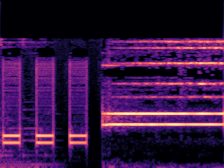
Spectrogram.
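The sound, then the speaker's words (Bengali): A telephone being hung up gives three short, loud, evenly spaced beeps, a brief silence, then a steady electronic tone that holds to the end. “কথা শেষ না করে phone রেখে দেয় প্রীতি”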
